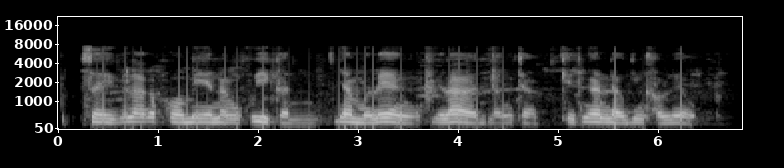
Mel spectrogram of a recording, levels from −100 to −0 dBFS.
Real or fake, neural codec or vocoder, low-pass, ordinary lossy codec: real; none; 7.2 kHz; none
